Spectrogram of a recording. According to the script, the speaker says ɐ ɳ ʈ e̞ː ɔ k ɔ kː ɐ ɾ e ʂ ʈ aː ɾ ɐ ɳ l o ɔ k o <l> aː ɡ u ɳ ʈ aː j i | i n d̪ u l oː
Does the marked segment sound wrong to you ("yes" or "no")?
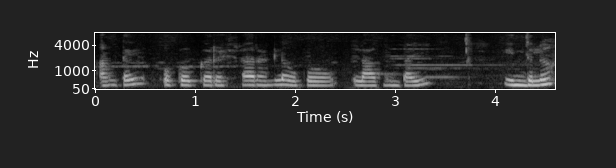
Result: no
